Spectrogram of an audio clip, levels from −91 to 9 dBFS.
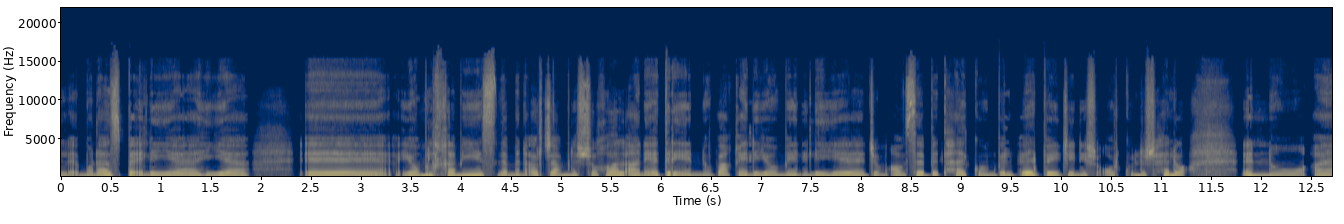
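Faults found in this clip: Nothing to log here; I went through the whole speech recording and didn't hear any faults worth opening a ticket for.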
